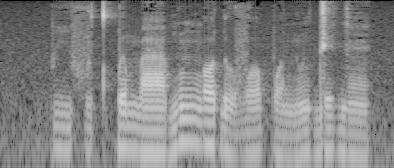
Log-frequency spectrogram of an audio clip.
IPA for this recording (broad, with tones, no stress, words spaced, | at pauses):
piː˨fu˨tk͡pə˧ maː˨bũ˦ ŋɔ˦ɗo˨vɔ˨˦ pɔ˨n ɾũ˨lde˧ ɡɛ̃˨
